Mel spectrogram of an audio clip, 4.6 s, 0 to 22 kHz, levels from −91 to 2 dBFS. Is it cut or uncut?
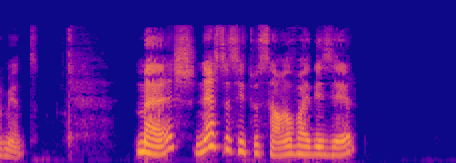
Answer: uncut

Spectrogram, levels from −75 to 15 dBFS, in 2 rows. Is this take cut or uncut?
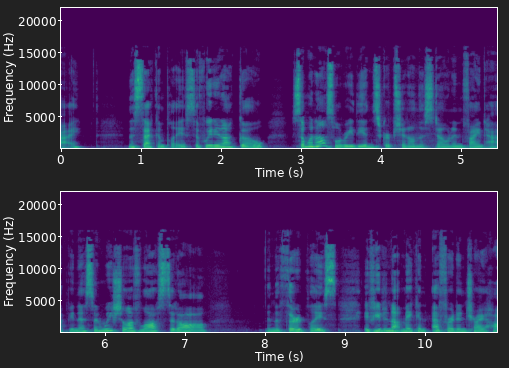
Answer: uncut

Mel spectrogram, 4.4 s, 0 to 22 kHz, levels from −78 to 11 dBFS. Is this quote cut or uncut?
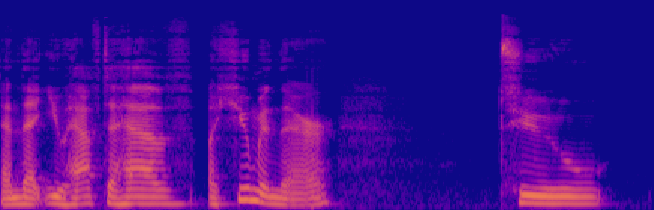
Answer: uncut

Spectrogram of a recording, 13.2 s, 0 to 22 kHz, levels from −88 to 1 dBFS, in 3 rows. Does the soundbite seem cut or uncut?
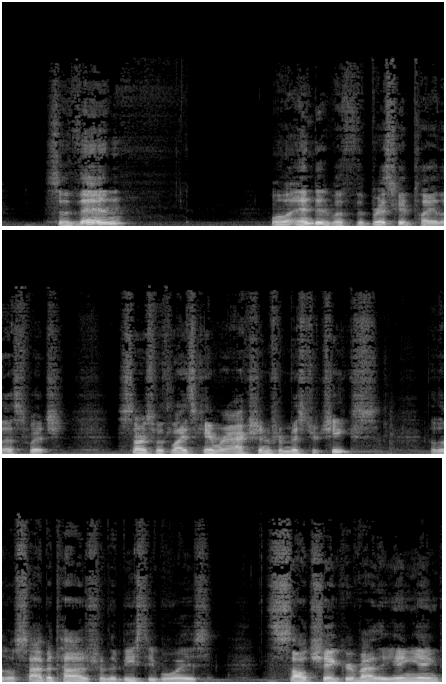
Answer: uncut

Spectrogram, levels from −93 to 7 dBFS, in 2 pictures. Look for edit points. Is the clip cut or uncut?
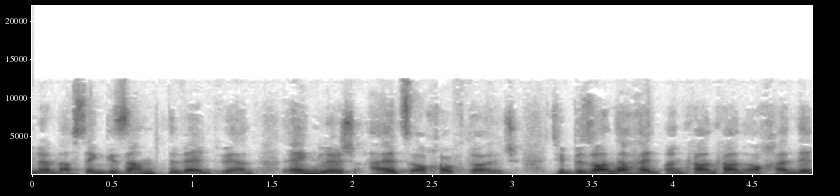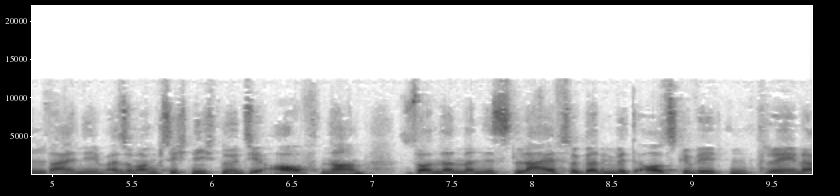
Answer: cut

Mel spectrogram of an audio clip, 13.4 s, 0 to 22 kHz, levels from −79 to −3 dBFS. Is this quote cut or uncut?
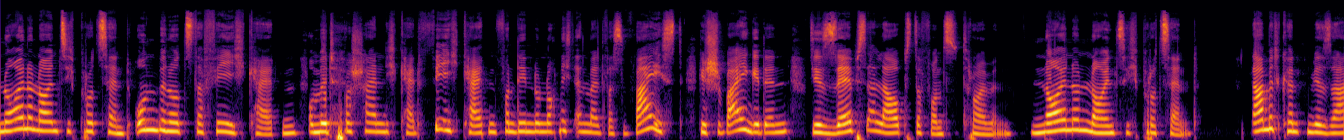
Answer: cut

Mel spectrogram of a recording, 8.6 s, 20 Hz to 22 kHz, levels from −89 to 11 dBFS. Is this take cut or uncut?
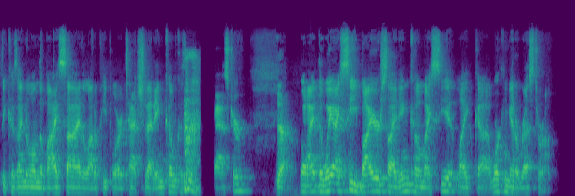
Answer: uncut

